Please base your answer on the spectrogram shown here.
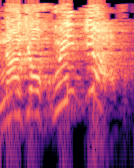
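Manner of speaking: Shandong dialect accent. In a crosstalk routine, answering his partner's question while imitating a Shandong accent. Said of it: "学山东音".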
